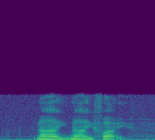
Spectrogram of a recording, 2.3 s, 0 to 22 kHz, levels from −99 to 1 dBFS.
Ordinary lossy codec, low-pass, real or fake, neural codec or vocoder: none; 7.2 kHz; real; none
